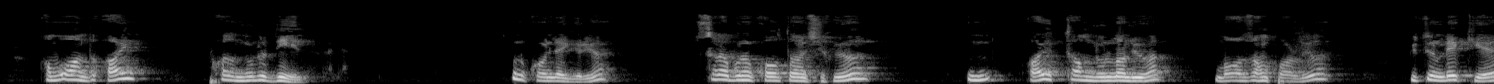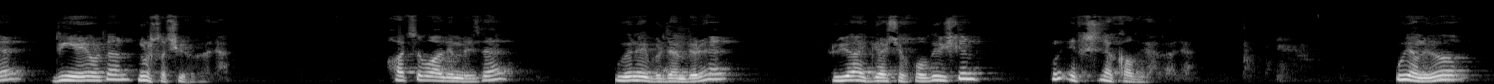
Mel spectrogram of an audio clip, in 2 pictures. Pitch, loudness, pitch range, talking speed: 195 Hz, -17 LUFS, 170-215 Hz, 80 wpm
